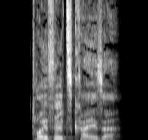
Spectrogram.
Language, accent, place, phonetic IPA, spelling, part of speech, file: German, Germany, Berlin, [ˈtɔɪ̯fl̩sˌkʁaɪ̯zə], Teufelskreise, noun, De-Teufelskreise.ogg
- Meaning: nominative/accusative/genitive plural of Teufelskreis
